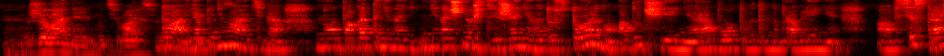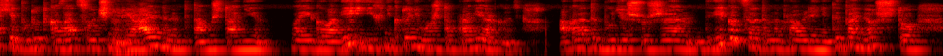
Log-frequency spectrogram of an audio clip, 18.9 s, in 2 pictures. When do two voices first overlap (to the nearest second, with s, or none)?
2 s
